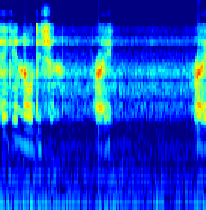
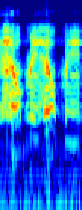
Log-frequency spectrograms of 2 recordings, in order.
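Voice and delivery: mild mock cry for help; slightly raised, higher voice, imitating a plea; imitated scream for help; 4 semitones higher than usual. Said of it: "the screaming".

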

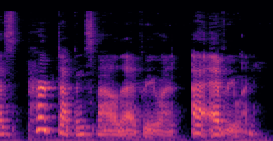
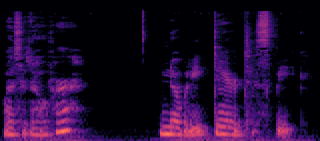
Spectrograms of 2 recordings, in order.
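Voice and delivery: softer, lower hush; hushed suspense; 3 semitones lower, 7 dB quieter than usual. A narrator's reading. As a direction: hold your breath as you say it. Tense hush after chaos.

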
